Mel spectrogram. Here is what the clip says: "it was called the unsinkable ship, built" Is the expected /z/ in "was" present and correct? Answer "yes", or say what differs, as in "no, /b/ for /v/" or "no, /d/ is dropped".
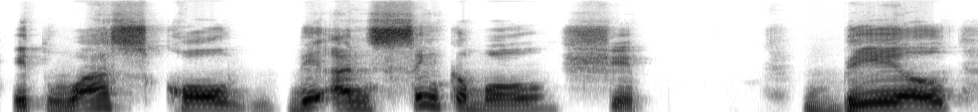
no, /s/ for /z/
